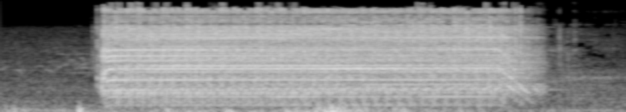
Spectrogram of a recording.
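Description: A lightweight electric hedge trimmer switches on and runs at a steady, loud, high buzz for about two seconds, then winds down, with faint handling knocks just before it starts.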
